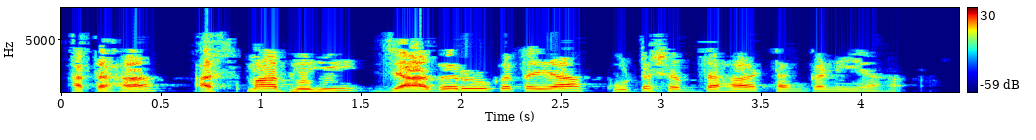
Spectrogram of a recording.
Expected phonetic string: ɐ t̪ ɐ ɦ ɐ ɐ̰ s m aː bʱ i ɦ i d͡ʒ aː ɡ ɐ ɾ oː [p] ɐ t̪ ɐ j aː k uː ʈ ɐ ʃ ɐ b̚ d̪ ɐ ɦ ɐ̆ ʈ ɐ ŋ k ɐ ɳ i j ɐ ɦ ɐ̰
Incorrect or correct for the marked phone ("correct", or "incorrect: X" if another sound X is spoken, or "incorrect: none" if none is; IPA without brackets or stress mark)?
incorrect: k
